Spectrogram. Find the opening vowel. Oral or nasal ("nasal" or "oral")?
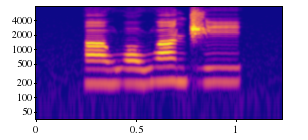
nasal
